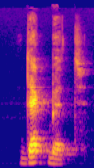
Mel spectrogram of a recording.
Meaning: duvet
- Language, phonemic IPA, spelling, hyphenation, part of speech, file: Dutch, /ˈdɛk.bɛt/, dekbed, dek‧bed, noun, Nl-dekbed.ogg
